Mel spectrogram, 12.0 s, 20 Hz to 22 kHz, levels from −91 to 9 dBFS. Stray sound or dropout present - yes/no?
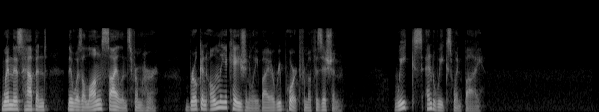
no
